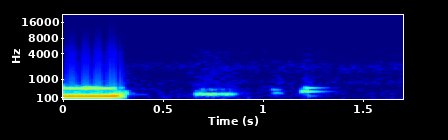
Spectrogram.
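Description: A steady electronic tone from a man's phone receiving an incoming call sounds loudly for a moment, then cuts off, followed by a few shorter, fainter tonal blips spaced apart, with no talking.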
